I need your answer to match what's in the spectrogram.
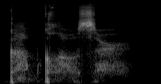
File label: asmr girl come closer; asmr ringtones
